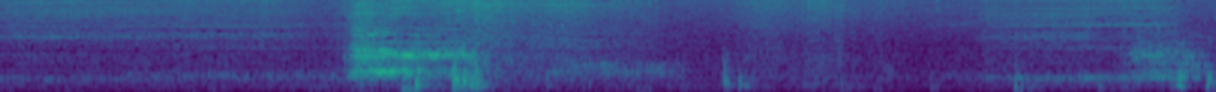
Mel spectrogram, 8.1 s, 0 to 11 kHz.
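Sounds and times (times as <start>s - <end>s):
loud sniffing of an amber beer's aroma: 2.3s - 3.4s.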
